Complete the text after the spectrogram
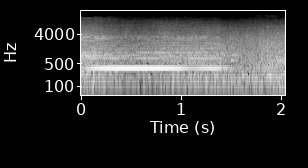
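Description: Scooter engines buzz by.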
